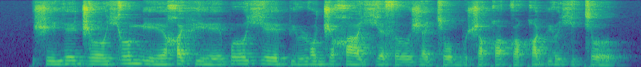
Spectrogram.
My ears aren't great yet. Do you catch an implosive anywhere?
no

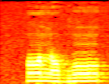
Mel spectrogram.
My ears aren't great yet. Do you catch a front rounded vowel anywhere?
no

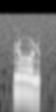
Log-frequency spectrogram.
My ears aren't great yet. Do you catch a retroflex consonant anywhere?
yes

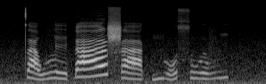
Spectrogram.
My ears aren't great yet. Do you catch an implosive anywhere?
yes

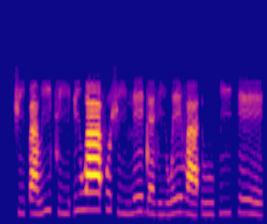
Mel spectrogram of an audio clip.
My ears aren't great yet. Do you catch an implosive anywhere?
yes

